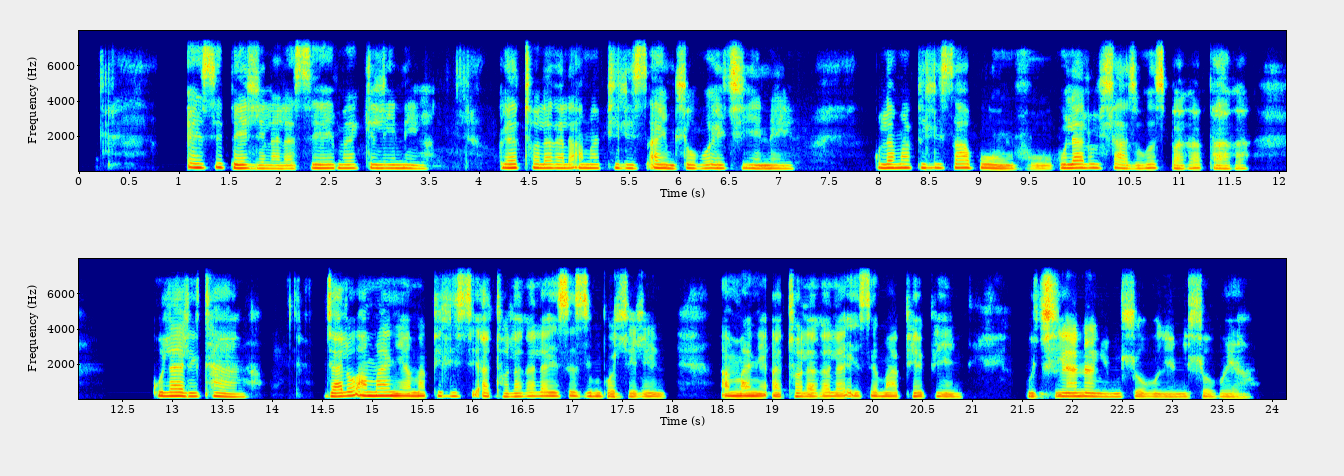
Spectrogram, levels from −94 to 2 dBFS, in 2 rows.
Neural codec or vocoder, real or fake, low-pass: codec, 16 kHz, 4 kbps, FunCodec, trained on Chinese and English, 50 frames a second; fake; 7.2 kHz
